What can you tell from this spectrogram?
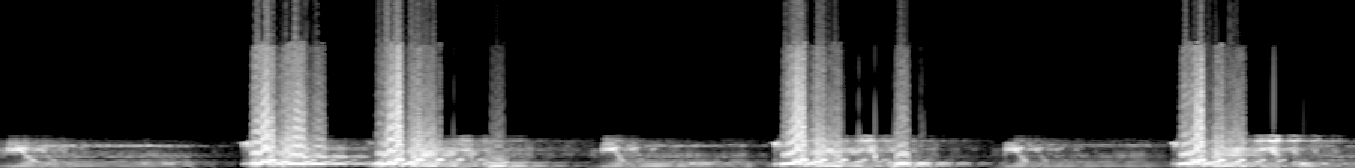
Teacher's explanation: شكل بقى هنا ساكنة يعني تقلقل لأنها من حروف قط بجد حروف قط بجد تقلقل عشان ساكنة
